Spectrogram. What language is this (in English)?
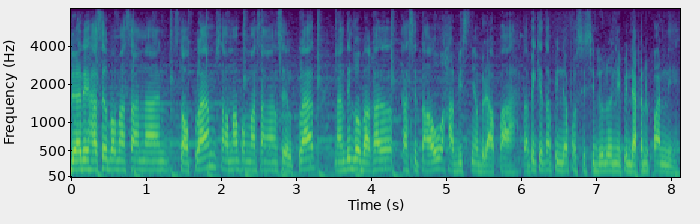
Indonesian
